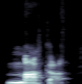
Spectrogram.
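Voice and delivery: "maka" said as "MAH-kah", stress on the first syllable, falling; careful vocab word. Shown as a demonstration. Host teaching a Hawaiian word before the story, careful pronunciation. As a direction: give "maka" clearly for learners. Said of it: "And then finally".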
